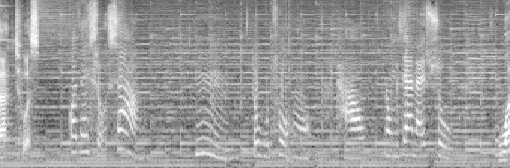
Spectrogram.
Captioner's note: woman speaking in a foreign language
